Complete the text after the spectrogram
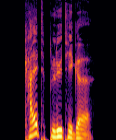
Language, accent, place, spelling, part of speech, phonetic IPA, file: German, Germany, Berlin, kaltblütige, adjective, [ˈkaltˌblyːtɪɡə], De-kaltblütige.ogg
- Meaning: inflection of kaltblütig: 1. strong/mixed nominative/accusative feminine singular 2. strong nominative/accusative plural 3. weak nominative all-gender singular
